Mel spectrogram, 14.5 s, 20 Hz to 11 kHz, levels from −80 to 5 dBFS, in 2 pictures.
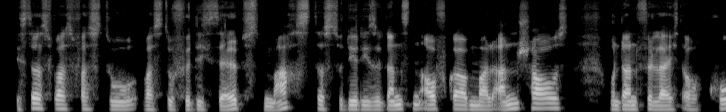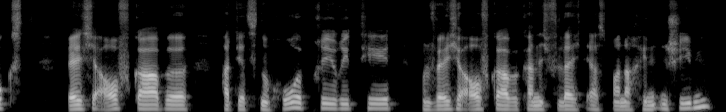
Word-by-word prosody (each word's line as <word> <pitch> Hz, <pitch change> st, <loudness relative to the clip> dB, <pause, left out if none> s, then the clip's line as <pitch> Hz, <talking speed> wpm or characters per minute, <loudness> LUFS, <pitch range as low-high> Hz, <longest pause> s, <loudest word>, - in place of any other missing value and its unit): Ist -, -, -9 dB
das 140 Hz, -2 st, +3 dB
was, 130 Hz, -1 st, +1 dB
was 115 Hz, -2 st, -3 dB
du 115 Hz, +3 st, -1 dB
was 110 Hz, -2 st, 0 dB
du 115 Hz, -, -4 dB
für 120 Hz, +3 st, -3 dB
dich 110 Hz, -3 st, -6 dB
selbst -, -, +1 dB
machst, -, -, +1 dB
dass -, -, -1 dB
du -, -, -8 dB
dir 120 Hz, 0 st, +2 dB
diese 115 Hz, -1 st, -2 dB
ganzen 125 Hz, +3 st, +1 dB
Aufgaben 120 Hz, -1 st, +3 dB
mal 110 Hz, -1 st, +3 dB
anschaust 145 Hz, +4 st, +3 dB, 0.4 s
und 120 Hz, -1 st, -2 dB
dann 115 Hz, -1 st, +5 dB
vielleicht 110 Hz, -2 st, +2 dB
auch 105 Hz, -1 st, -3 dB
guckst, 135 Hz, +1 st, -3 dB, 0.4 s
welche 120 Hz, +2 st, +1 dB
Aufgabe 125 Hz, -2 st, +3 dB, 0.3 s
hat -, -, -3 dB
jetzt -, -, -6 dB
'ne -, -, 0 dB
hohe 155 Hz, +3 st, -1 dB
Priorität 135 Hz, -2 st, -5 dB, 0.2 s
und 105 Hz, -1 st, -8 dB
welche 115 Hz, +1 st, +1 dB
Aufgabe 115 Hz, 0 st, +1 dB
kann 115 Hz, -1 st, -1 dB
ich 110 Hz, -, -7 dB
vielleicht 110 Hz, -1 st, -2 dB
erst 110 Hz, -2 st, -8 dB
mal 105 Hz, -, -2 dB
nach 105 Hz, -1 st, -3 dB
hinten 120 Hz, +3 st, -5 dB
schieben? 160 Hz, +9 st, -4 dB
120 Hz, 175 wpm, -22 LUFS, 110-135 Hz, 0.4 s, dann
